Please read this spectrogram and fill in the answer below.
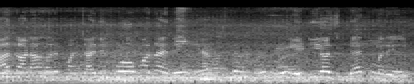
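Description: A man talking loudly and steadily over road traffic noise.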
